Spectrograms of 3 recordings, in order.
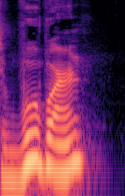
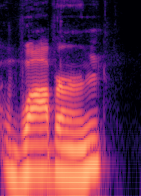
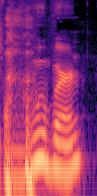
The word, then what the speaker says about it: Woburn: But it's anybody reading the press release, it's Woburn. It's not Wauburn. It's Woburn. Okay. You got to say it right.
